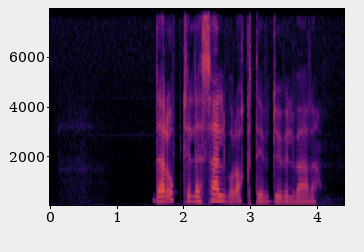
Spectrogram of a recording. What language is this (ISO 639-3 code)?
nor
